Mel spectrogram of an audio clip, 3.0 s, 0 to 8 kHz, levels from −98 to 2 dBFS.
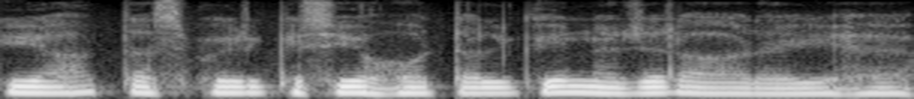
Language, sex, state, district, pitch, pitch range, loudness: Hindi, male, Jharkhand, Ranchi, 135 Hz, 125-135 Hz, -15 LUFS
